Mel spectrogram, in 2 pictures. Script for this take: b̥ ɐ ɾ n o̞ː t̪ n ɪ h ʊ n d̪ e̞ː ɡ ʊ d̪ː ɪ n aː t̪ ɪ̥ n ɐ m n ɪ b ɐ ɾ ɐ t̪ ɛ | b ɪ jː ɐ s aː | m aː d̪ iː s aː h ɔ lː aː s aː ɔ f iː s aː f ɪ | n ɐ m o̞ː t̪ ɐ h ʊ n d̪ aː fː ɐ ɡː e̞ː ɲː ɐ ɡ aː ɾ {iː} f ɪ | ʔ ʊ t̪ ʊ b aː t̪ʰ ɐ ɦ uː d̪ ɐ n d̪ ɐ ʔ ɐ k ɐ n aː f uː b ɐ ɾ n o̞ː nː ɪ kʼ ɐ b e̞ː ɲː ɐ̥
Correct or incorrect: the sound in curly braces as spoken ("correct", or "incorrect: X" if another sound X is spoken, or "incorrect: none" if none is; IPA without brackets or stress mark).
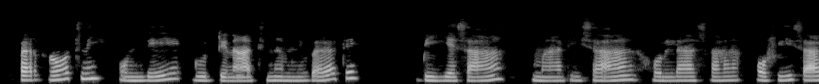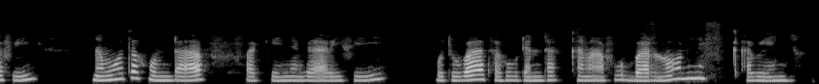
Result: correct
